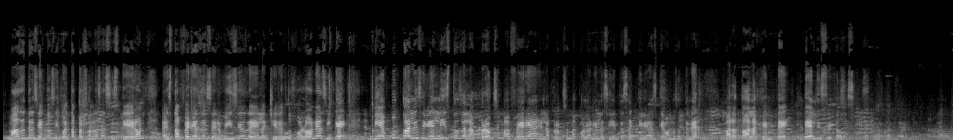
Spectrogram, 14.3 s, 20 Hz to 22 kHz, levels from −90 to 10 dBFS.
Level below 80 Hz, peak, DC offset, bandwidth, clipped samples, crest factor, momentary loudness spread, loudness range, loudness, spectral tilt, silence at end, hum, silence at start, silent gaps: -54 dBFS; -4 dBFS; under 0.1%; 18 kHz; under 0.1%; 22 dB; 14 LU; 4 LU; -23 LUFS; -2.5 dB/octave; 0 s; none; 0.05 s; none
